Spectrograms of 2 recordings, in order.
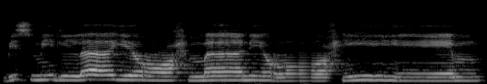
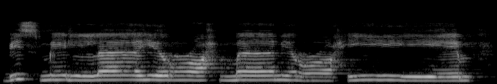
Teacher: Contoh lafaz Allah pada Ar-Rahman dan Ar-Rahim itu cukup dibaca 2 harokat. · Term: mad asli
